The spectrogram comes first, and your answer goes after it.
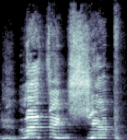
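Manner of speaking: high, loud acted threat; hammed-up irritated warning, words drawn out; annoyed. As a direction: lay down the law in mock anger. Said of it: "Bender gets annoyed with the ship".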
